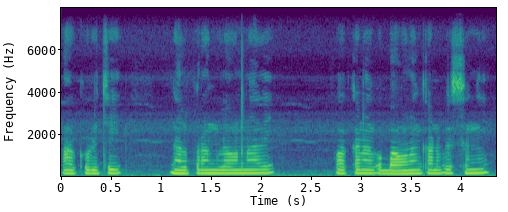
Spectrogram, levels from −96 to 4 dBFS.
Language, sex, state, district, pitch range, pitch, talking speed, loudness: Telugu, male, Telangana, Mahabubabad, 150-160 Hz, 155 Hz, 125 wpm, -15 LUFS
